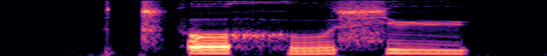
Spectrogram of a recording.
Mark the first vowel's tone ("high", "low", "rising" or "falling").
high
